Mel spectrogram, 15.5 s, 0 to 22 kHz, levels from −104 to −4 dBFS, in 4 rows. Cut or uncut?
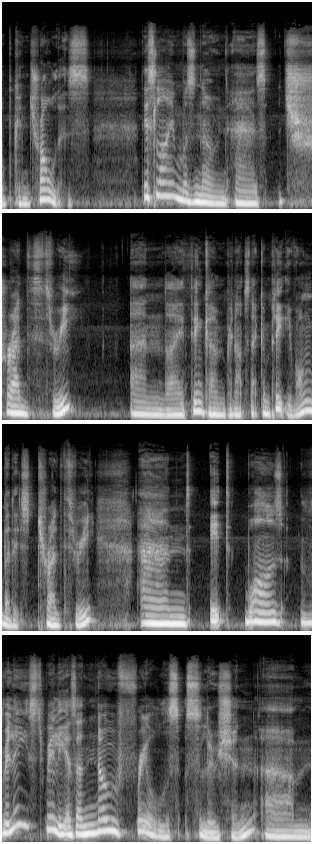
uncut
